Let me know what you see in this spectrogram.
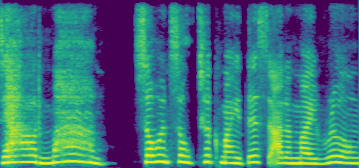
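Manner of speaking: put-on high, drawn-out, yelling child's voice. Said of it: "quit yelling at them".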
